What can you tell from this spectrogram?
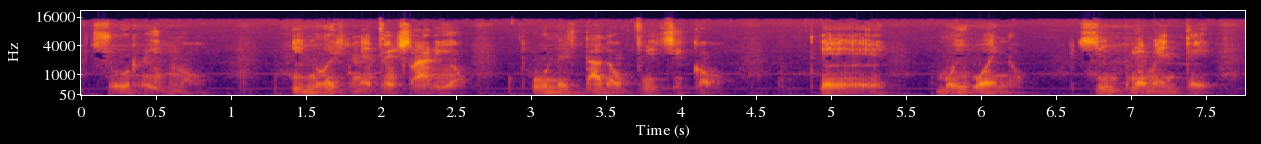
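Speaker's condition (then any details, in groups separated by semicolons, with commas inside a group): Total laryngectomy; larynx removed, laryngeal cancer; fluent esophageal voice, upper esophagus and cricopharyngeal muscle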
